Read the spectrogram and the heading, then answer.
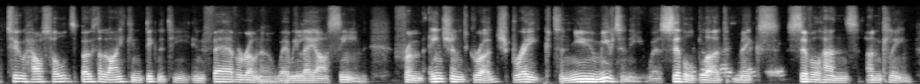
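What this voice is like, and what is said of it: Queen's English British accent. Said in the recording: “Queen's English ... So this is in the Queen's English accent, as it were.”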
